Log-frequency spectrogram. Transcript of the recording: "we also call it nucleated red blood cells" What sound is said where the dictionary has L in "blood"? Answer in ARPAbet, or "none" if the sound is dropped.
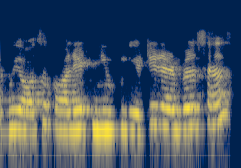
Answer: none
